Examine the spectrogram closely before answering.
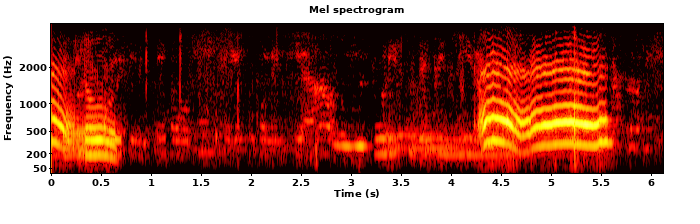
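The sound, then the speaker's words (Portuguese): A small child cries in two bursts, a short whimper at the start and a louder, drawn-out wail near the end, with softer fussy sounds in between. “Bonitinho, chorando.”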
